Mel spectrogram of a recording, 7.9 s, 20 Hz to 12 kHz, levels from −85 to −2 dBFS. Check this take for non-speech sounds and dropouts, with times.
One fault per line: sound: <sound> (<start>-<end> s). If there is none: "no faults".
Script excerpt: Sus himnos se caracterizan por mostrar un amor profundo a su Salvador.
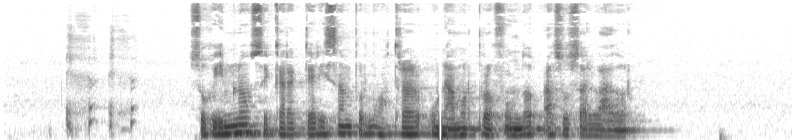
sound: laugh (0.5-1.4 s)
sound: dropout (4.4-4.4 s)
